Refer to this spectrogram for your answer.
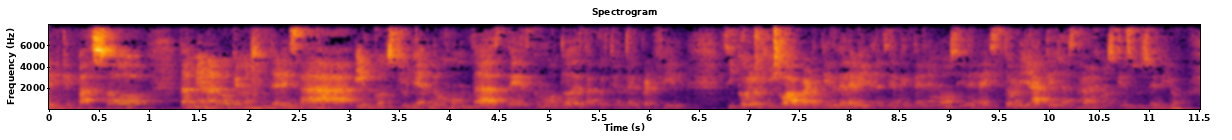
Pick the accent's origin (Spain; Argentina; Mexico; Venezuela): Mexico; nosotros que somos mexicanos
